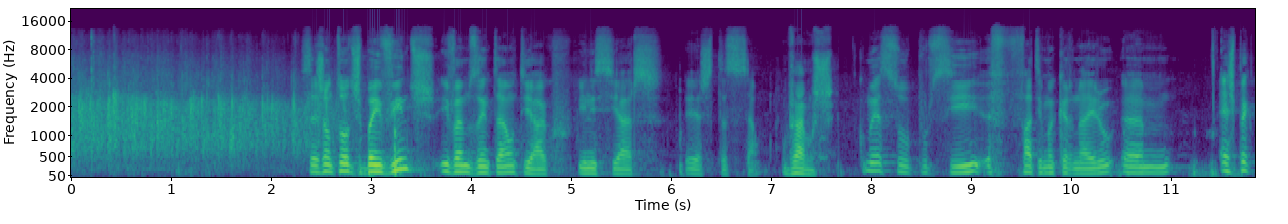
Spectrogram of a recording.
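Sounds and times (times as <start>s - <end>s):
audience clapping: 0.0s - 3.0s
speech: 2.4s - 11.8s.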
